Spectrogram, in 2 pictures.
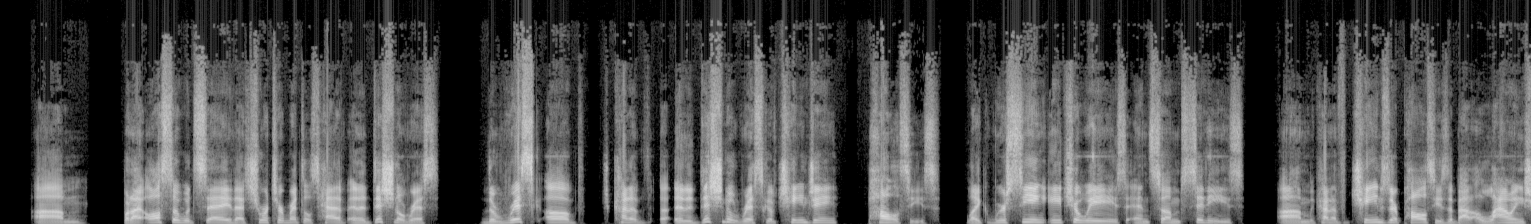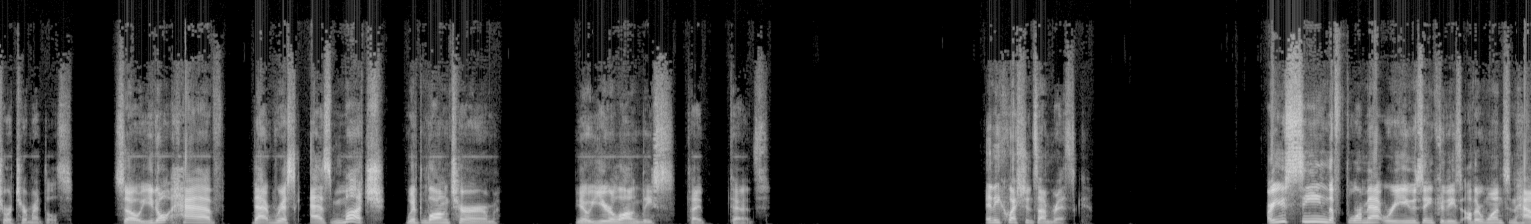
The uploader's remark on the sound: This was a live class recorded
